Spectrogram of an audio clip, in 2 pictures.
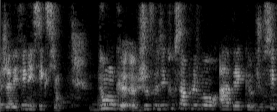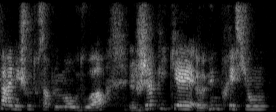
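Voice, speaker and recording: A woman in her thirties chats through a haircare vlog at home, with a mid-range voice. She laughs often and fills her pauses with "euh". The room sounds echoey, and children can be heard playing now and then. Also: mid-range voice, fairly bright tone. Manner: chatty, laughs often, many fillers. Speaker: beauty vlogger. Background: children playing in the background.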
